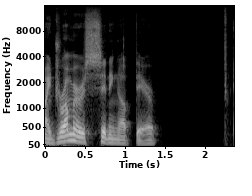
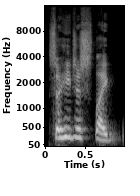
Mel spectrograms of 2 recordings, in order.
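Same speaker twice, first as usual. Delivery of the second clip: ordinary delivery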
